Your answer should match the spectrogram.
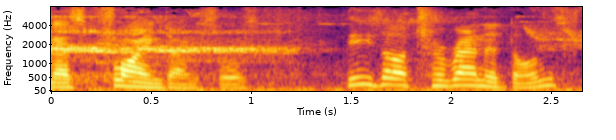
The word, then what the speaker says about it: Pteranodon: flying dinosaurs these are pteranodons amazingly you don't spell that with the t you spell it with a p now pteranodons are some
